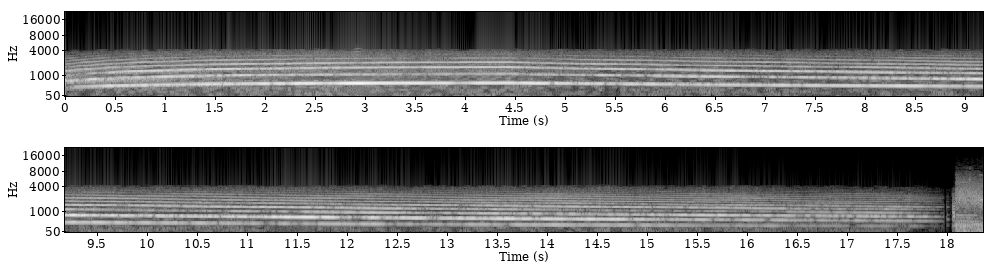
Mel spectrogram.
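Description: A siren that winds up in pitch over about four seconds, then slowly winds down, falling steadily, and stops suddenly at the end.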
